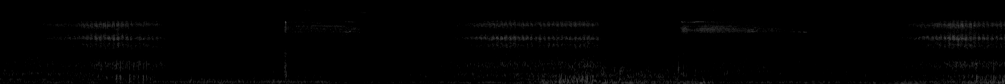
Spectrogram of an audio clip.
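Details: Cat snoring in sleep: regular hissing, whistling breaths at about 14 a minute, with soft low snores between.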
